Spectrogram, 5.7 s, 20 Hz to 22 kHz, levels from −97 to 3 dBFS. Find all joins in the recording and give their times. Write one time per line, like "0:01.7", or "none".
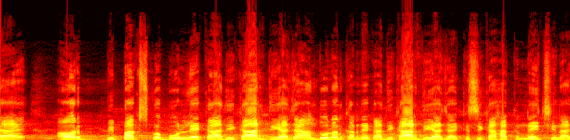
none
